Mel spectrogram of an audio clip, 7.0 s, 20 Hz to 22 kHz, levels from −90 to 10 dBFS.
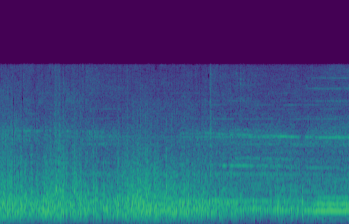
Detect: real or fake real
